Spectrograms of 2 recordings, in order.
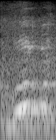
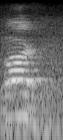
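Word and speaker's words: bird: जैसे बी आई आर डी, बीट पढ़ेंगे तो गलत हो जाएगा, बाइट पढ़ेंगे तो गलत हो जाएगा क्योंकि यहाँ पर आर के साथ आई आया है इसका उच्चारण आ होता है तो इसको क्या पढ़ेंगे बर्ड, बी आई आर टी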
